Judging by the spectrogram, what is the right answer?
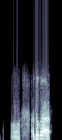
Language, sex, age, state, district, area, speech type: Manipuri, male, 30-45, Manipur, Kangpokpi, urban, conversation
